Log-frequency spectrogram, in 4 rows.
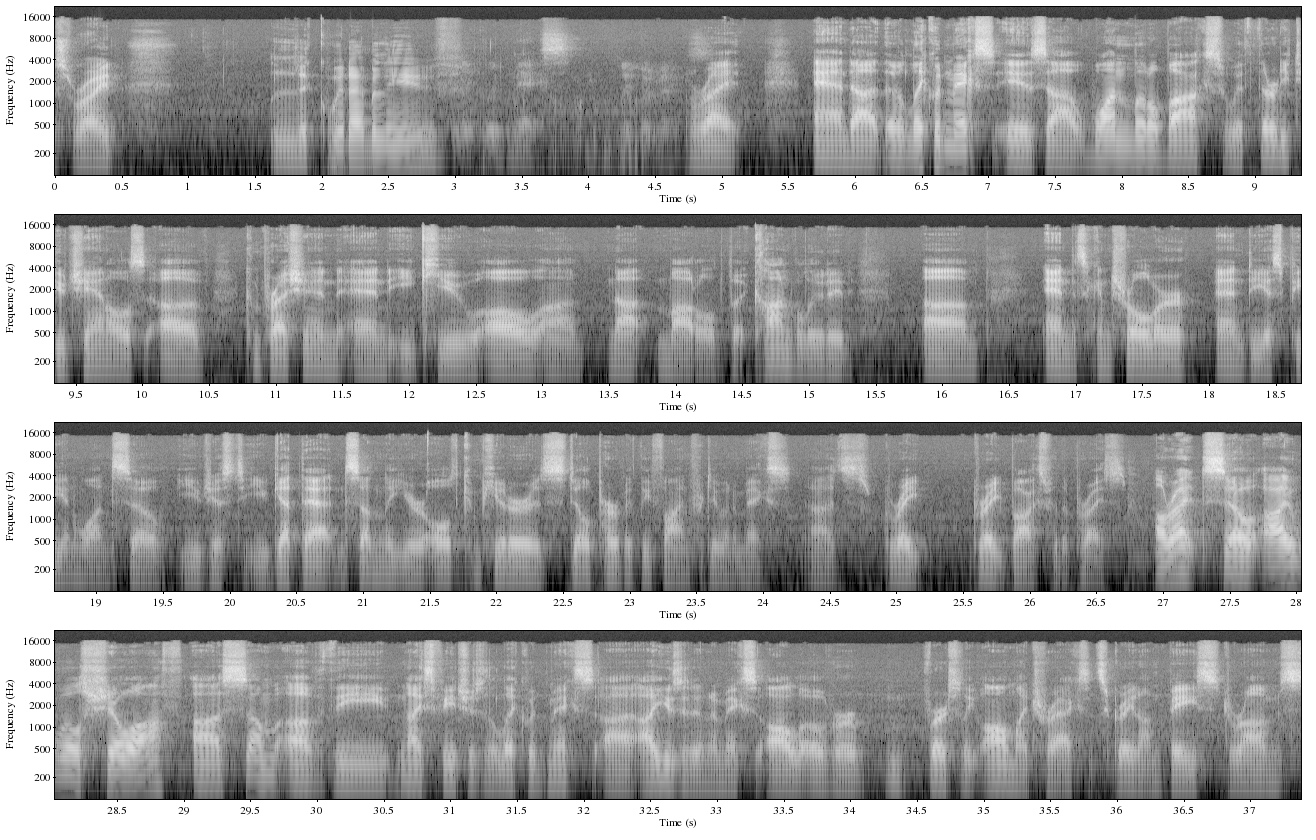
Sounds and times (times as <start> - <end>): Speech: 0.0 - 0.5, 1.6 - 37.3.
